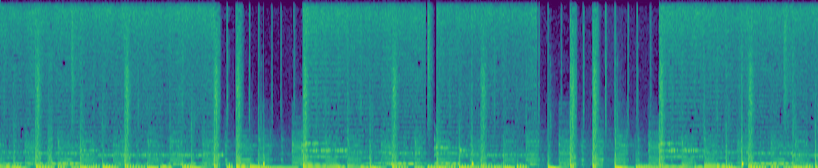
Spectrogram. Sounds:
Music

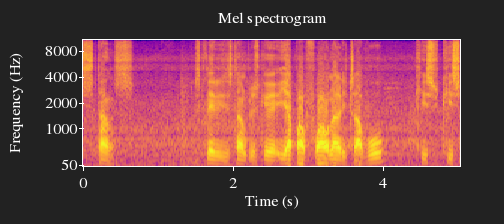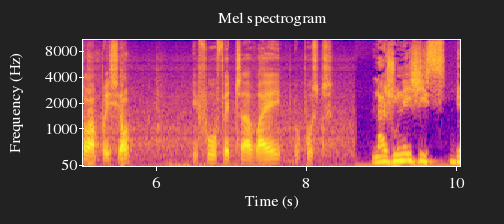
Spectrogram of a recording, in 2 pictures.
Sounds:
arc welding

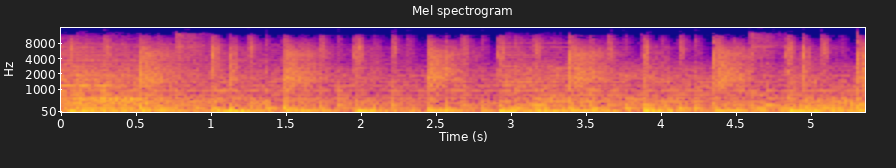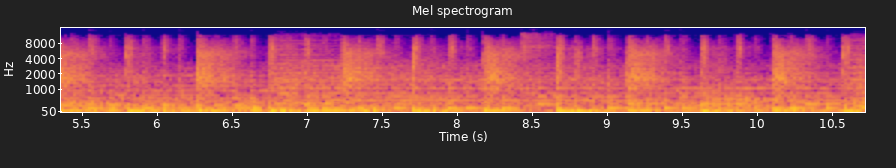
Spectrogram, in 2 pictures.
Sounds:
Music

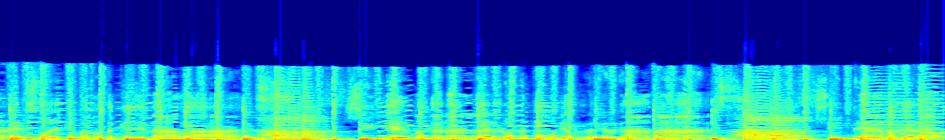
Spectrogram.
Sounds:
Music

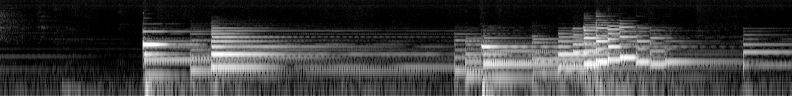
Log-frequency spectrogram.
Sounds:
Music

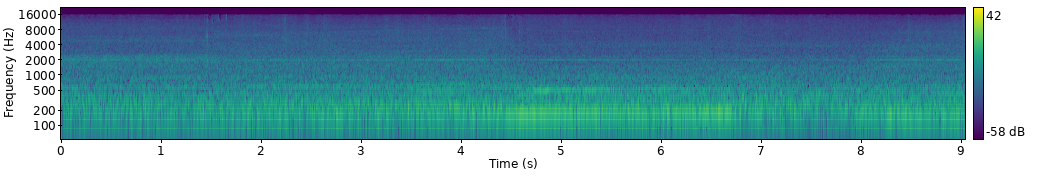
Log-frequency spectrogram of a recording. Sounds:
Vehicle, Bus, driving buses

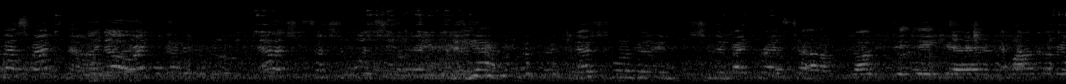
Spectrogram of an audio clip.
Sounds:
Speech

